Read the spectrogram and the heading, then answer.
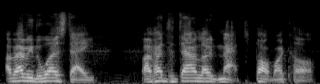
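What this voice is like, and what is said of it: Imitates another person's voice. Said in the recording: “Don't do my voice if you can't do my voice.”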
